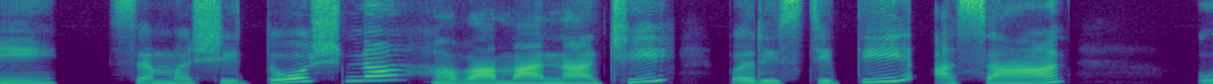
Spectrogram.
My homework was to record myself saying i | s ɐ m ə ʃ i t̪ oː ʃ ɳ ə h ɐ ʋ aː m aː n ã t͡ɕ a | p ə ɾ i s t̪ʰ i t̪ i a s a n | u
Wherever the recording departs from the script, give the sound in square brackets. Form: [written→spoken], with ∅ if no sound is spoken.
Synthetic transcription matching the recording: i | s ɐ m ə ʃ i t̪ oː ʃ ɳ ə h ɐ ʋ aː m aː n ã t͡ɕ [a→i] | p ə ɾ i s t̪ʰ i t̪ i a s a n | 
